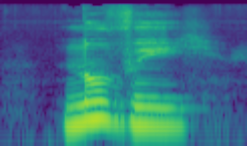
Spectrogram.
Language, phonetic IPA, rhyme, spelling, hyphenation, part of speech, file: Ukrainian, [nɔˈʋɪi̯], -ɪi̯, новий, но‧вий, adjective, Uk-новий.ogg
- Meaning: new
